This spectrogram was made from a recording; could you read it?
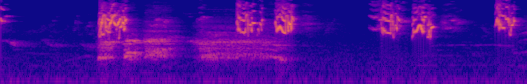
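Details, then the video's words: Pet lovebirds make a loud, rasping squawk, then paired high chirps and a final sharp note in quiet surroundings. "Love birds Sounds | lovebirds chirping sounds"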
